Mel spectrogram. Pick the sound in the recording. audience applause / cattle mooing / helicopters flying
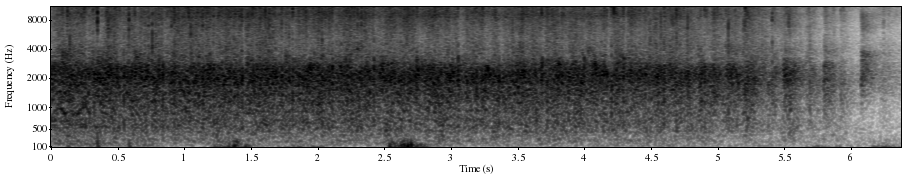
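audience applause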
